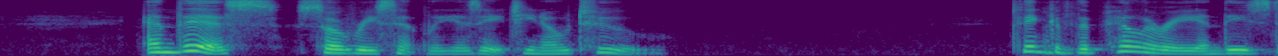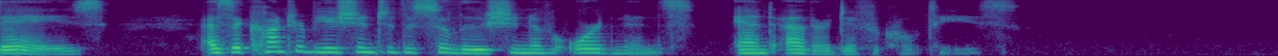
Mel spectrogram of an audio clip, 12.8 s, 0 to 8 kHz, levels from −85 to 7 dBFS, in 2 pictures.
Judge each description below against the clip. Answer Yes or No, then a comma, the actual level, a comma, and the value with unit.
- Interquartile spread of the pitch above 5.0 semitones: No, average, 4.6 semitones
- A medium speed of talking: No, slow, 115 wpm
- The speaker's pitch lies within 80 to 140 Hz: No, medium, 185 Hz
